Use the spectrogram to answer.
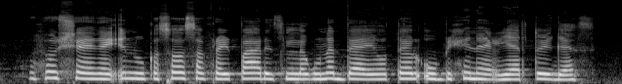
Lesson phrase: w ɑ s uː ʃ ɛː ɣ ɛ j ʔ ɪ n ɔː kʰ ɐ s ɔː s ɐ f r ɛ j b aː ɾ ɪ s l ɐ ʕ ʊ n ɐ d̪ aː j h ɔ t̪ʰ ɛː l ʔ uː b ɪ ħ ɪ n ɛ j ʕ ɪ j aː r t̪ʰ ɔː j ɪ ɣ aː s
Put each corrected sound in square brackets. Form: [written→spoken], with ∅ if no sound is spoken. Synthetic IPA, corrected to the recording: w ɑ [s→ħ] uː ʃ ɛː ɣ ɛ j ʔ ɪ n [ɔː→uː] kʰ ɐ s ɔː s ɐ f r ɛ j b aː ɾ ɪ s l ɐ [ʕ→ɣ] ʊ n ɐ d̪ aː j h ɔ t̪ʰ ɛː l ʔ uː b ɪ ħ ɪ n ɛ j ʕ ɪ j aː r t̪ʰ ɔː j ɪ ɣ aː s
